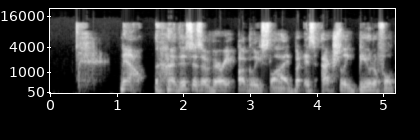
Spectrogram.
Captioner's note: chuckles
